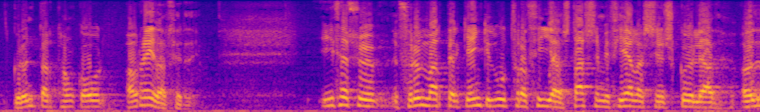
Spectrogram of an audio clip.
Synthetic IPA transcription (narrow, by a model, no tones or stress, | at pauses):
kɾʏnt̪aɾt̪ʰawŋkowʏɾawreːjðafɪɾðɪ̰ | iθɛsːʏfɾʏmvar̥p̪ɛɾcejɲcɪðuːt̪fɾawθiaðst̪ar̥sɛmɪfjɛːlasɪnskʏːlɪaðœð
